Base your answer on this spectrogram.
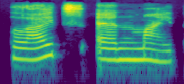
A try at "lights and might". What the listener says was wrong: Got it. Nggak pakai suara g. Udah bagus. Sip.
